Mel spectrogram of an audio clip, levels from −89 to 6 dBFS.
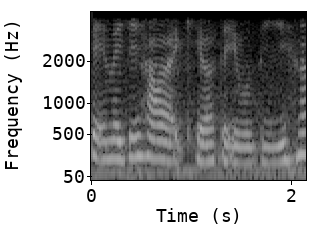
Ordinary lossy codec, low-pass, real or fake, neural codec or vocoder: none; 3.6 kHz; fake; codec, 16 kHz in and 24 kHz out, 1 kbps, XY-Tokenizer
